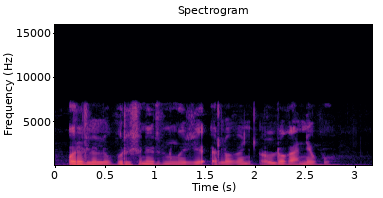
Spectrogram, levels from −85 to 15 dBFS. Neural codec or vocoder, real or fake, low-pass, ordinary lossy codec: none; real; 7.2 kHz; none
